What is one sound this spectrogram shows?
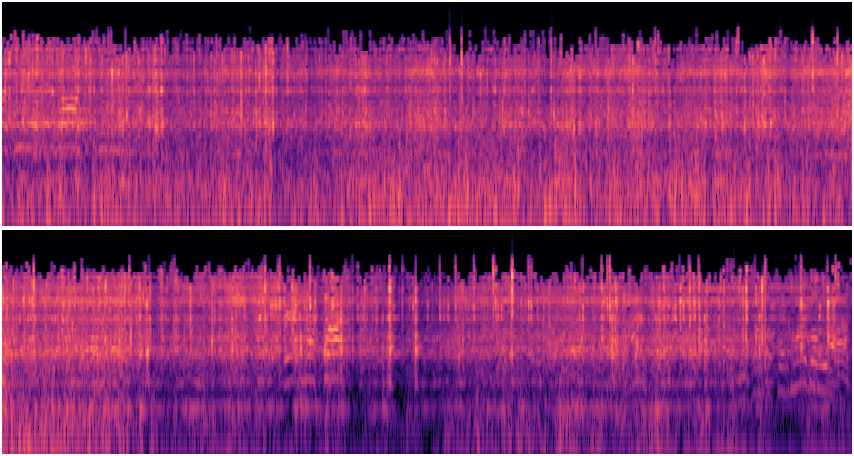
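Wind rushes loudly past a fast-moving bicycle.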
